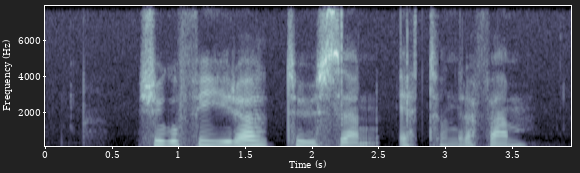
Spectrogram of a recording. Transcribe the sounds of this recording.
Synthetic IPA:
ɕʉ̟ːɡʊfyːɾat̪ʰʉ̟ːsənʔɛt̪hɵnd̪ɾafɛm

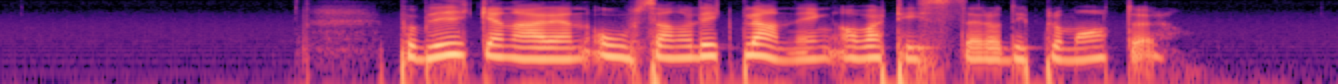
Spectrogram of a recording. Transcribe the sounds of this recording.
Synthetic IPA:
pʰɵbliːkənæɾɛnuːsanʊliːkblanːɪŋa̰vaʈʰɪst̪əɾɔd̪ɪpʰlʊmɑːt̪ə̰ɾ

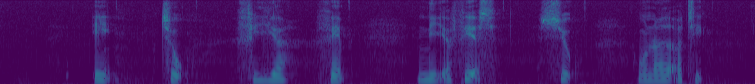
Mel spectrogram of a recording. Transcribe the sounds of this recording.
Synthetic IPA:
ʔe̝n | t͡sʰo̝̰ː | fiːɐ | fem̰ | nḭːʔɒ̽fiɐ̰s | syʊ̰ | hunɐð̞ˠɒ̽t͡sʰḭː

